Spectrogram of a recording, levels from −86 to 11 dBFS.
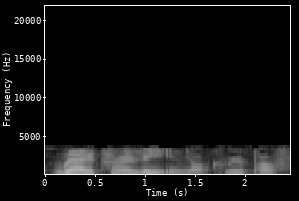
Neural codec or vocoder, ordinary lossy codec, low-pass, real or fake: codec, 16 kHz, 4 kbps, X-Codec, HuBERT features, trained on LibriSpeech; MP3, 16 kbps; 3.6 kHz; fake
